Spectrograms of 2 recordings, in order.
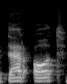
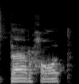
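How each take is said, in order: First: "Terre Haute" with the H dropped, French-style; silent H. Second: "Terre Haute" with the H sounded; H pronounced. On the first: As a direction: say "Haute" starting straight on the vowel. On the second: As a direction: say "Haute" with an audible h at the start. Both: Shown as a demonstration. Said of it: "they don't pronounce the H".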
